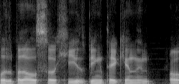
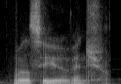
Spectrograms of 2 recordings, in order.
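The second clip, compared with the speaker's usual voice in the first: whispered under the breath; 7 dB quieter than usual. Voicing a character as creatures approach him: whispering under his breath. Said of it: "Alukir just whispers under his breath".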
